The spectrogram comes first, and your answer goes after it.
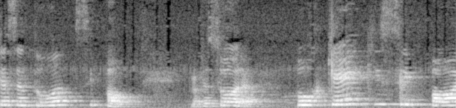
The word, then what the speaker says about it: cipó: Palavra cipó. A sílaba forte, então, é pó. Cipó, né? Sílaba forte, pó.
